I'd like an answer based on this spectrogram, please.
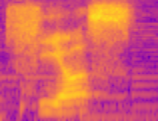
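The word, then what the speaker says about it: Chios: important to emphasize that in Greek it would be more like kios because we also have kios starting with a Kappa um which we already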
